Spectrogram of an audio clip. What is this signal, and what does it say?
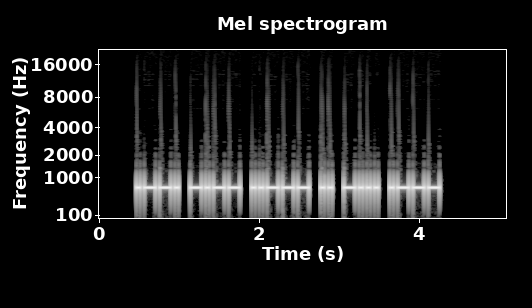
Morse code, heard as a keyed tone, about 25 wpm, 700 Hz. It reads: PY2IBJ
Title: DXCC-100 Call Signs - 6 Characters - Repeated 3x - 25wpm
